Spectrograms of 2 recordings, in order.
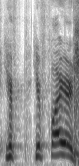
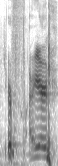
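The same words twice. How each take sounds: First: A strained you're fired pushed out through laughter; laughing, breathless. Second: A high, mock-stern you're fired; mock firing. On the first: Retold or imitated. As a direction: try to fire her but laugh too hard. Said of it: "I couldn't even get it out 'cause my chest hurt". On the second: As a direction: play the boss firing her as a joke. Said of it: "I wanted to be like".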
